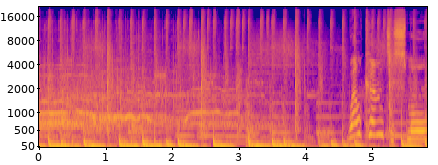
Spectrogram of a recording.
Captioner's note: protesters cheering and clapping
